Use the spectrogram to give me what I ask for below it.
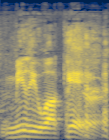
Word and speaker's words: Milwaukee: very it's a very good place actually it's pronounced milwaukee which is algonquin for the good land very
